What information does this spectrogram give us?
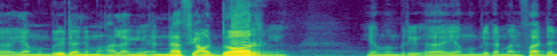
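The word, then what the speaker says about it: النافع الضار: Ad-Dar, makanya dibacanya kan disambung. An-Nafi'ud-Dar, yang memberikan manfaat dan yang memberikan mudarat, dipasangkan.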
